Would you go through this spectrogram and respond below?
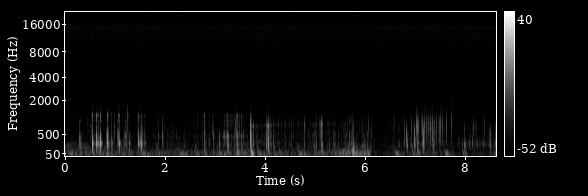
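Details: Person's own stomach sounds, recorded and edited rather than in real time: frequent gurgles, pops and bubbling rumbles with a brief pause; normal active bowel sounds (borborygmi).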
